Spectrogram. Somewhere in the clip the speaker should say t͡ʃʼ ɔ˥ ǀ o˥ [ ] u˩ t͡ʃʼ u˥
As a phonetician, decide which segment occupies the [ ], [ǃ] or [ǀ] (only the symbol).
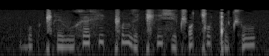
ǃ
